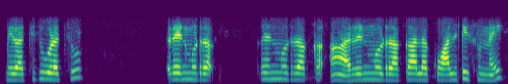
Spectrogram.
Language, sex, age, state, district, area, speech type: Telugu, female, 60+, Andhra Pradesh, Visakhapatnam, urban, conversation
